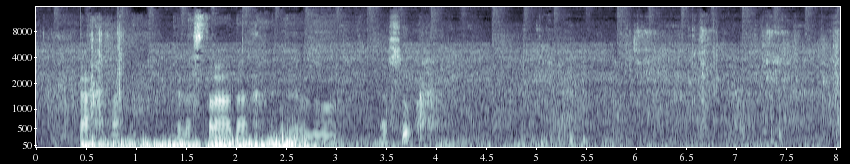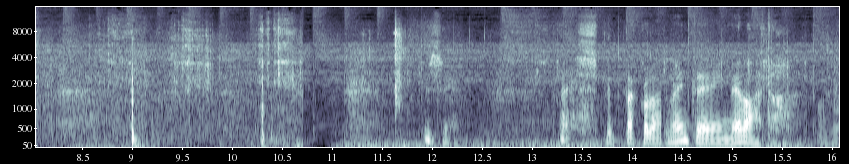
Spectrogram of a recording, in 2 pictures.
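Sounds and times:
faint music: 0.0s - 16.0s
skis rustling on hard snow: 4.9s - 10.8s.

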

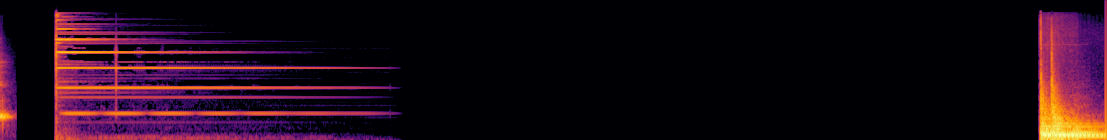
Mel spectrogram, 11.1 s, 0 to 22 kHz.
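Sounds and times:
struck bell ringing: 0.0s - 3.8s.

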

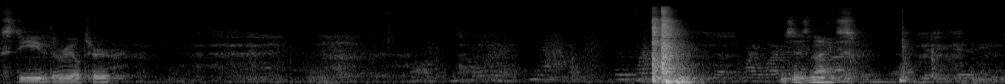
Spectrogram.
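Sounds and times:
door closing with thud: 6.5s - 7.0s.

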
